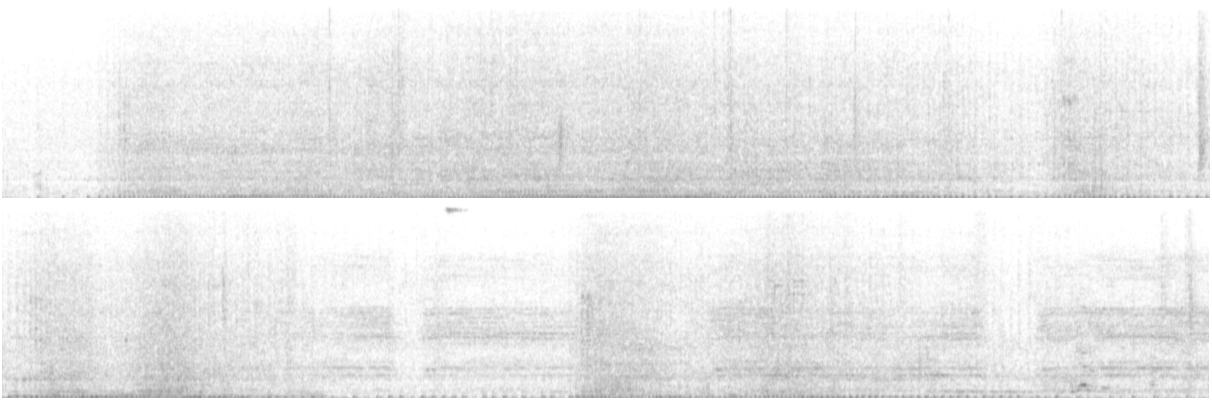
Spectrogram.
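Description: A motor scooter's small engine pulling away about a second in, then running at low speed, its note rising and easing off with the throttle.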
